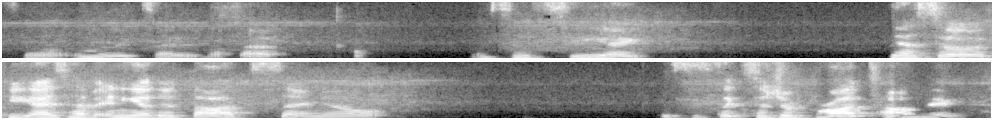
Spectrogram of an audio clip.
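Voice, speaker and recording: Using an American accent, a woman with a fairly high pitch speaks at a moderate pace and fairly even intonation, with long, frequent pauses and big swings in loudness. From US, Miami. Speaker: reality TV personality moderating a panel. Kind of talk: live online panel discussion.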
